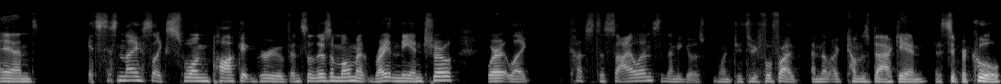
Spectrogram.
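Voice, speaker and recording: In a very clean recording with a silent background and a dry, close sound with no echo, a man with an American accent speaks at a moderate pace and fairly high pitch with ordinary pitch variation, using a plain, everyday voice. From US Northeast. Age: young (19). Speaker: music producer and DJ. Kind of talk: casual interview chat.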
